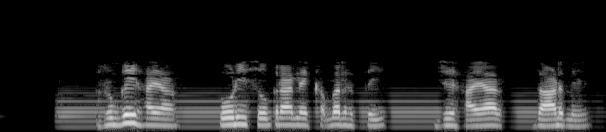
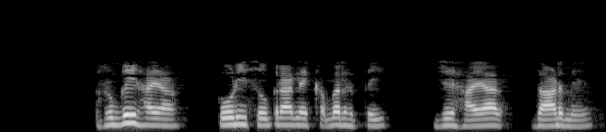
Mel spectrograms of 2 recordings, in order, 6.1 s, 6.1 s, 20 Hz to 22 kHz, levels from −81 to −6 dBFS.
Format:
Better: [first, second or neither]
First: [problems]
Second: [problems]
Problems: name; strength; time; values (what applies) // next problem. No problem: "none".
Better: second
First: noise reduction (neural mask model RNNoise)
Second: none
